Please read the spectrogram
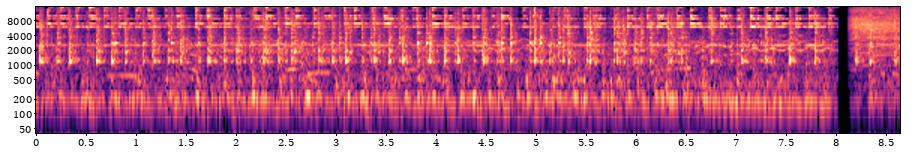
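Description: Fast, dense festival drumming with short wailing tones that rise and fall over it, and crowd voices beneath; it cuts off abruptly at the end.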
